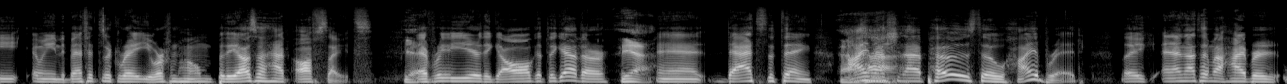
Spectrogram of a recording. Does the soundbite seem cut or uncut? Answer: uncut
